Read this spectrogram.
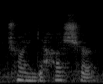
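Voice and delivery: ordinary delivery, nothing marked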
